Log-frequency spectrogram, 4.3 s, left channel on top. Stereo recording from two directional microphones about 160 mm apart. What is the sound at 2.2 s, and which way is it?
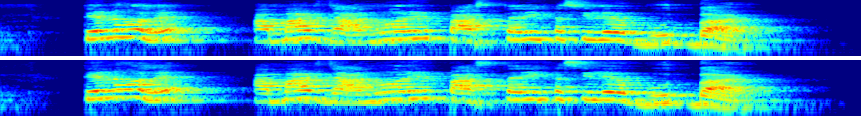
A woman's voice, 25° right (ahead or behind).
